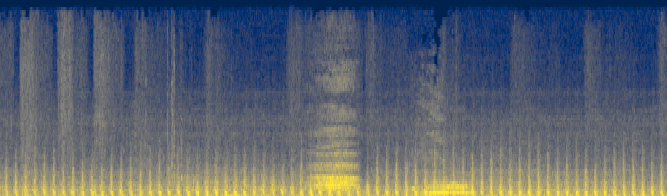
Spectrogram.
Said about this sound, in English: what's with the helicopter?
